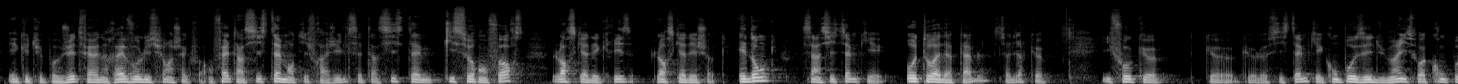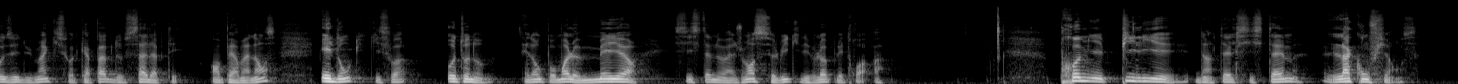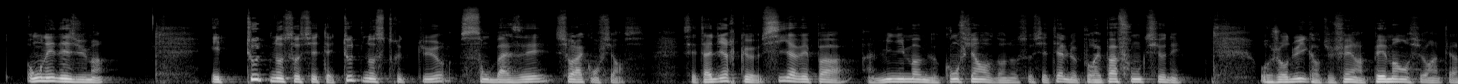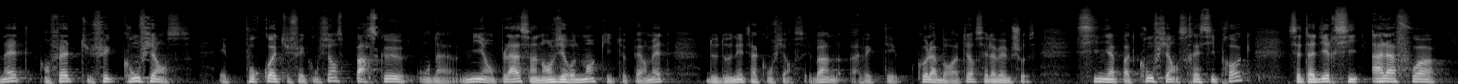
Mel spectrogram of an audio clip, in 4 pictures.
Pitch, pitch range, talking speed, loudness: 115 Hz, 105-125 Hz, 185 wpm, -22 LUFS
